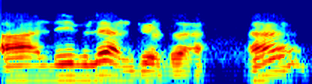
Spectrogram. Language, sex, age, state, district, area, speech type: Tamil, male, 60+, Tamil Nadu, Perambalur, rural, conversation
